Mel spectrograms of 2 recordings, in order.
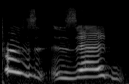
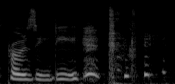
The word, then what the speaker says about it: ProZD: Is it ProZed? I don't know how to pronounce his name. Voice, but he also has one of those voices that is, oh, that's ProZD. Okay, you about done there, Miles?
